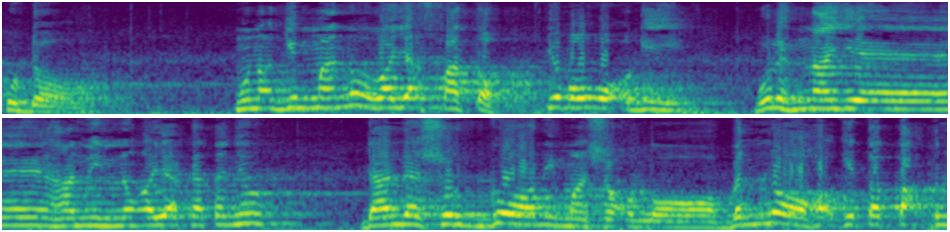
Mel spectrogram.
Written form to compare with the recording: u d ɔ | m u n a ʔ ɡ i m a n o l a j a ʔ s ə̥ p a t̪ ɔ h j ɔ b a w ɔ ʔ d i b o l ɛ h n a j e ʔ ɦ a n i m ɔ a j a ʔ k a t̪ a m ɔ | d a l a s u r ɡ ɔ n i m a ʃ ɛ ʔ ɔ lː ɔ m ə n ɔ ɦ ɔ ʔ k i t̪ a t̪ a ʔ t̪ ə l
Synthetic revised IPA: u d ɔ | m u n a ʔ ɡ i m a n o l a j a ʔ s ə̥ p a t̪ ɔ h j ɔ b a w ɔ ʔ ɡ i b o l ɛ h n a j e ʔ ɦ a n i n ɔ a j a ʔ k a t̪ a ɲ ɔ | d a l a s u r ɡ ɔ n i m a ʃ a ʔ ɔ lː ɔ b ə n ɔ ɦ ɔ ʔ k i t̪ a t̪ a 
